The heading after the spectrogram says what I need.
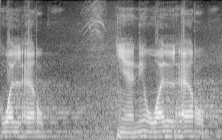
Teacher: bertemunya ro yang ditebalkan dengan huruf d yang memang tebal. Karena ra, sekali lagi ro itu kadang dia bisa tebal, bisa tipis.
